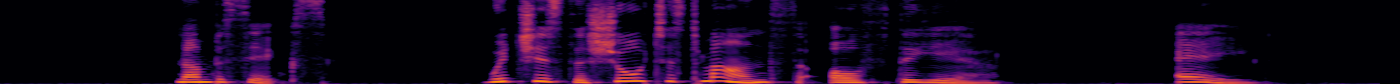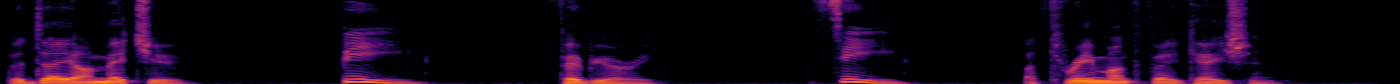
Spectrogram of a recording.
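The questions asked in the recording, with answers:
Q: Which is the shortest month of the year?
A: B: February.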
